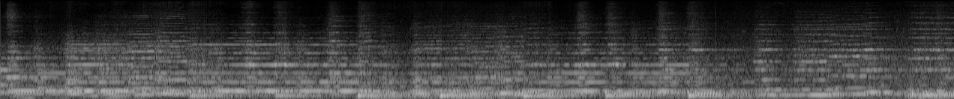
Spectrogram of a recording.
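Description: Orchestral music led by bowed strings, with sustained notes moving over a low bass line.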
